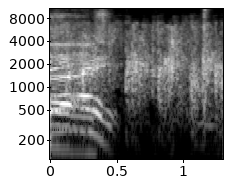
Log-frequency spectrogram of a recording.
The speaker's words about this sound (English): I'm just gonna applaud you right now, man.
